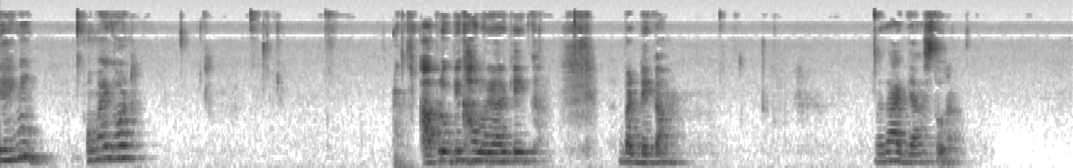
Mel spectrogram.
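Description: A young woman speaks calmly and close by, in short phrases.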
